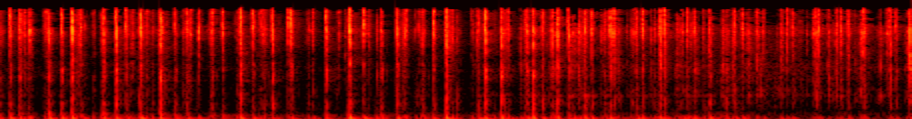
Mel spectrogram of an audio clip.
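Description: Fingertips rapidly tap the plastic keys of a slim aluminium and plastic wireless keyboard held vertically beside the mic. The result is a fast, continuous stream of short, dry taps, each pairing a low thump with a bright click that dies away almost instantly.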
